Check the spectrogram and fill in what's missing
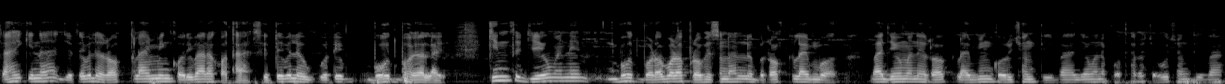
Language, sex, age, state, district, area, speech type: Odia, male, 18-30, Odisha, Nuapada, urban, spontaneous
